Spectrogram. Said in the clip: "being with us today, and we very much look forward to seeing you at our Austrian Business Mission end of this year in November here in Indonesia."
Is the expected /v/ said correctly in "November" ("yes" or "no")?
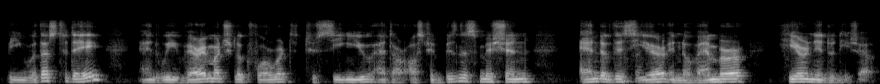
yes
